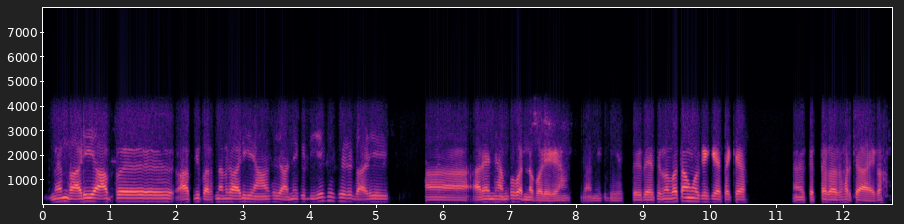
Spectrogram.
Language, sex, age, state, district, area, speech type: Hindi, male, 30-45, Madhya Pradesh, Seoni, urban, conversation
